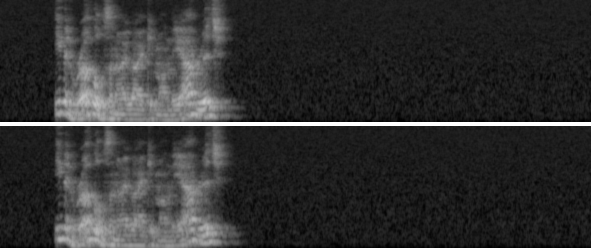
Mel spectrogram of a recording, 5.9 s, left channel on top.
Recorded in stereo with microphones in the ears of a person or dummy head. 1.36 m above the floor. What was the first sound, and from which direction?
A man speaking, 20° left (ahead or behind).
